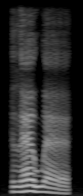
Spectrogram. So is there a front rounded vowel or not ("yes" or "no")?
no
